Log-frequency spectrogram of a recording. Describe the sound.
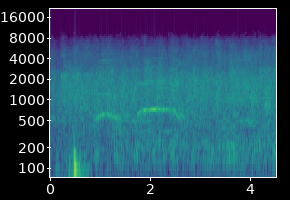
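Faint, steady applause from a church audience welcoming a guest speaker, an even patter of clapping that holds at the same level throughout, with one soft thump near the start.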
